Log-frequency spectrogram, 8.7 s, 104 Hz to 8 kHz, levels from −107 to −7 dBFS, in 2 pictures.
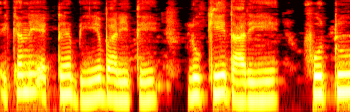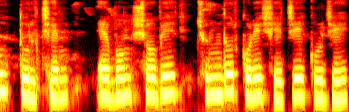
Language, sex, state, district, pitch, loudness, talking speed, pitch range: Bengali, female, West Bengal, Dakshin Dinajpur, 195 Hz, -17 LUFS, 95 wpm, 180-210 Hz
